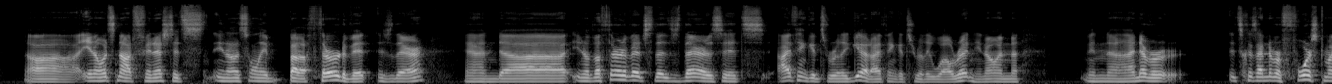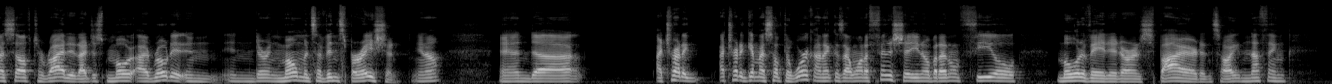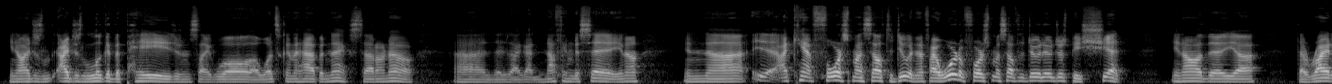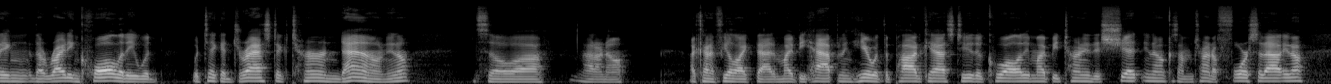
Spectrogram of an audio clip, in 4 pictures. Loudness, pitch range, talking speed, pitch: -24 LUFS, 130-160 Hz, 240 wpm, 145 Hz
